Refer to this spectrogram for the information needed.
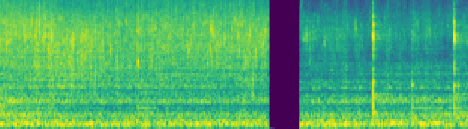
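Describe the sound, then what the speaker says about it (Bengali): Chopped tomato fries in a pan with a steady, close sizzle. The sizzle breaks off briefly in a short silence, then resumes with a few sharp pops and crackles. "টমেটোটাও একটু ভেজে নেব।"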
